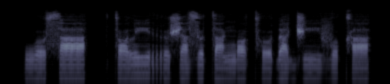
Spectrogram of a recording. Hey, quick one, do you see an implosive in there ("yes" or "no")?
yes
